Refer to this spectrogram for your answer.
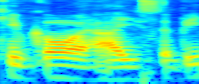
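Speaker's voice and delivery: plain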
